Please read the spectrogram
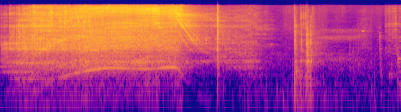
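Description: Kreg Adaptive Cutting System plunge track saw starting up and crosscutting a wooden board along its guide track, its motor pitch rising over about two seconds as it comes up to speed. The saw runs loud through the cut, then winds down with a falling pitch after about three and a half seconds. A click and a couple of knocks follow.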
